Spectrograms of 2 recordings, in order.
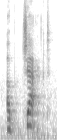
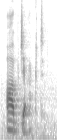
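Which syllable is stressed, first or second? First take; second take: second; first. First: The stress is on the second syllable. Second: The stress is on the first syllable. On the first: It names an action. "the second syllable has the stress" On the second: It names a thing. "the first syllable is is the stress syllable"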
